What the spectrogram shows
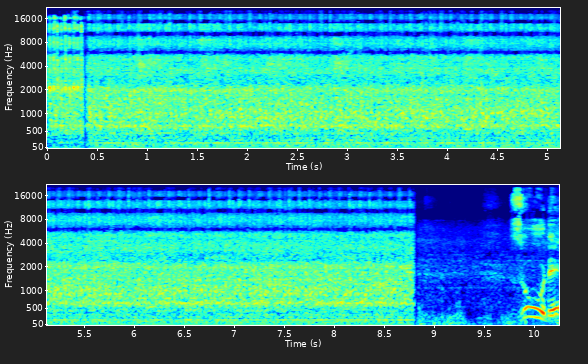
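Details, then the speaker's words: Scania truck diesel idling: steady thin high-pitched squeal over the rumble from a slipping drive belt; the belt tensioner had failed and the belt was badly shredded — belt squeal from failed belt tensioner. "Jo, moin Leute, mein Scania macht heute ganz üble Geräusche, der schreit richtig."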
